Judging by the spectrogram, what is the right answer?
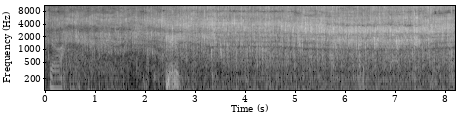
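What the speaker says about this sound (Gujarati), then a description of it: "ખેતરમાં આવી ગયા ને પાણી ચાલુ છે" Irrigation water rushes steadily through a farm field in a continuous hiss, with a single soft thump early on.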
